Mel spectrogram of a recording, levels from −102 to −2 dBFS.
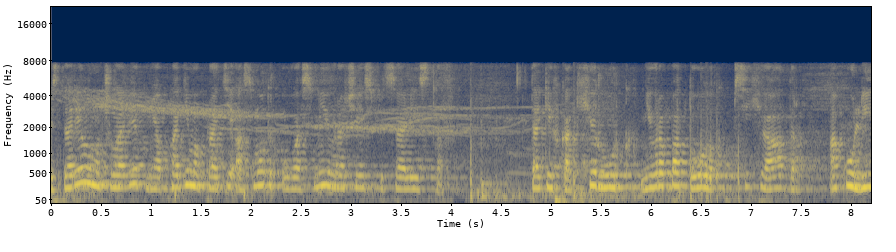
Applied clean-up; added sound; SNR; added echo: none; Fireworks; 15 dB; reverberation time 2.5 s.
